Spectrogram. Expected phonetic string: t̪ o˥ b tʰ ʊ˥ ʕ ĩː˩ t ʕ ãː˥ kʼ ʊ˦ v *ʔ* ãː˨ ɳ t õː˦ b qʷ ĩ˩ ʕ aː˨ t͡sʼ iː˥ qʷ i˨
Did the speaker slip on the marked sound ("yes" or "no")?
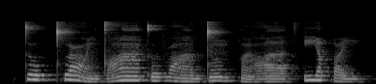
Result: yes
